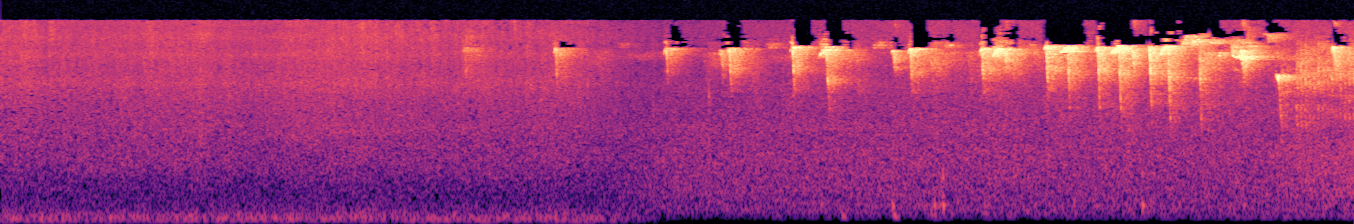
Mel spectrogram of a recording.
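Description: A faint, near-quiet hush for the first few seconds. Then, from about five seconds in, a run of short, very high-pitched bird chirps, repeated irregularly several times a second.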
